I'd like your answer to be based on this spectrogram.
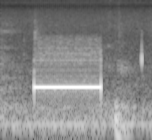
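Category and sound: signal or alarm, telephone ringing tone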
